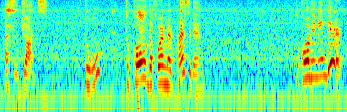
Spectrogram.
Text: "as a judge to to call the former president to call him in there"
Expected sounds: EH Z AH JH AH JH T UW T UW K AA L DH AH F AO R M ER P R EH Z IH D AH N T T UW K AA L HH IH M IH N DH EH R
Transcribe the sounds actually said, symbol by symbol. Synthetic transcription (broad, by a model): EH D AH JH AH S T UW T UW K AA L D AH F AO R M ER P R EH S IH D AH N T T UW K AA L HH IH M IH N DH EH R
